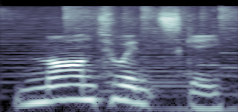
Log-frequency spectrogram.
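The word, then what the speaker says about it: Mączyński: And we have the final centre mid here, Krzysztof Mantuinski. That is how you pronounce his name.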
